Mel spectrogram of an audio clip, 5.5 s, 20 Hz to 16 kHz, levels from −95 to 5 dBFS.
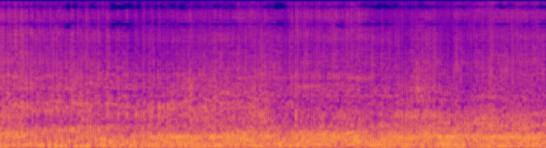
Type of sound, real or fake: fake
